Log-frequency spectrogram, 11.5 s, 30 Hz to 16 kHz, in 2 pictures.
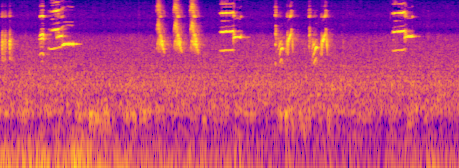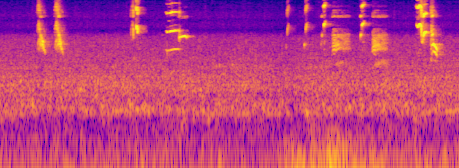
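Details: Spring birdsong, 8 April 2023, Oredezh River, Leningrad Oblast, Russia: scattered short high chirps and sharp twitters, often in pairs or triplets, spaced through the recording with brief quiet gaps.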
